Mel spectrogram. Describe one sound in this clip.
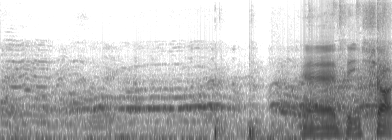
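A football is kicked with a dull thud outdoors.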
